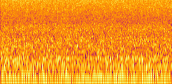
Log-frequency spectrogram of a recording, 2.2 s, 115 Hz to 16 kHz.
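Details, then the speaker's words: 2022 Toyota Camry Hybrid XSE, recorded inside the cabin just after switching on: very faint, steady low hum with nothing else heard; the normal quiet ready-mode sound. "I don't know if you can hear it or not, so I stayed quiet there. Let me know if you can hear it in the comments below. Very, very quiet."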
